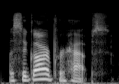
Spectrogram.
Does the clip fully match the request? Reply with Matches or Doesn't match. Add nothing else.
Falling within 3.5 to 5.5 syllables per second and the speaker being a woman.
Matches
